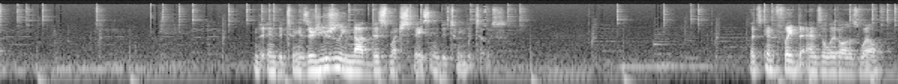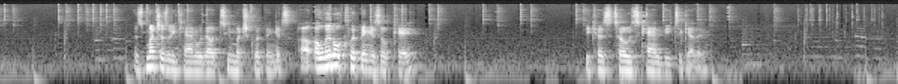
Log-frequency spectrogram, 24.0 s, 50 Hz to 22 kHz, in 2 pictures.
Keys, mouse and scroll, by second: 22.6 click, 23.0 middle click, 23.1 scroll down 2, 23.2 middle click, 23.4 click, 23.6 middle click, 23.7 scroll down 2.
